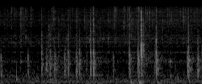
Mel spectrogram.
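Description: Hot ghee softly sizzling and crackling in an Instant Pot's stainless steel inner pot on the sauté setting, with diced fresh ginger frying in it: many small irregular pops over a steady hiss.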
